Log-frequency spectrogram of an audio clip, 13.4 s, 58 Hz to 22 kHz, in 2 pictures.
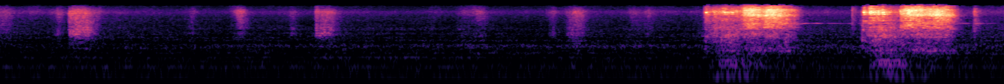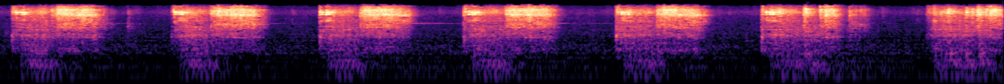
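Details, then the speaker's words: Italian-made Castor 330 Antivib (rebranded Alpina) chainsaw, free pickup, oil put in to lubricate top and bottom end, choke off, chain brake off: about one rasping pull per second with brief popping that never catches; has spark, trying to fire, then fires up. "Must have spark. She's trying to fire. Hey guys, she fired up."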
